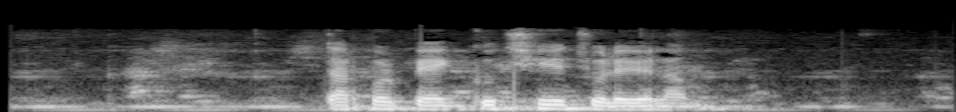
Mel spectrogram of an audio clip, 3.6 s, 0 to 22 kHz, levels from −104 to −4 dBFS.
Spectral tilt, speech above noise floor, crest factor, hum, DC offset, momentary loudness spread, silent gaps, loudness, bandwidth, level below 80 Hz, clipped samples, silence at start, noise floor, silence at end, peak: -7.5 dB/octave; 23 dB; 16 dB; none; under 0.1%; 21 LU; none; -15 LUFS; 7.6 kHz; -50 dBFS; under 0.1%; 0.05 s; -38 dBFS; 0 s; 0 dBFS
